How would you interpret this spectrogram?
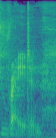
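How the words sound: The name is pronounced the American way. "In the games and American culture"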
